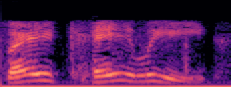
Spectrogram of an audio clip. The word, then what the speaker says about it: Ceili: I like how the first album out of the gate, you taught people how to pronounce the name properly. – We tried. – It's called Say Kaylee.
